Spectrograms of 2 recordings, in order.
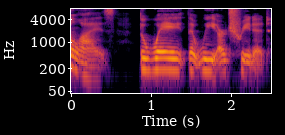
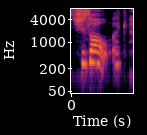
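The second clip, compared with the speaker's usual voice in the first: ordinary delivery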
